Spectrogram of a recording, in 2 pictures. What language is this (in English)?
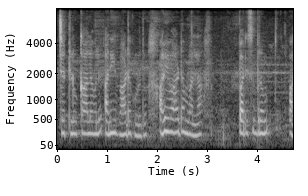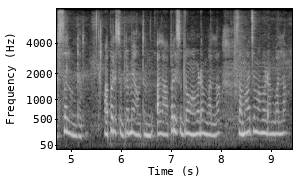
Telugu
